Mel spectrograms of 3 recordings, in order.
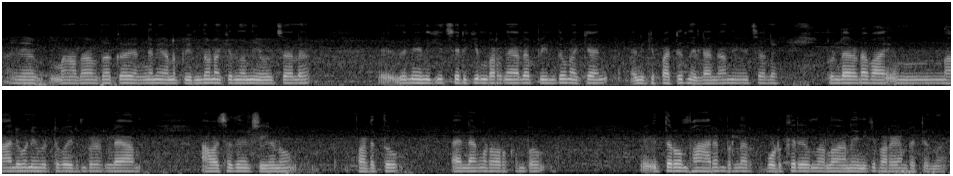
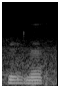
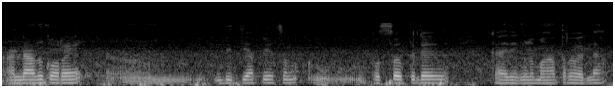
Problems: none marked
